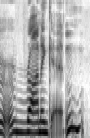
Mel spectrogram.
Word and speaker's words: Ronningen: It's a Ronningen. – Ronningen. – Now, we're saying Ronningen, though... There is an unpronounced N in there. – Yeah, it's an N-heavy last name. – How do you spell it? – R-O-N-N-I-N-G-E-N.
